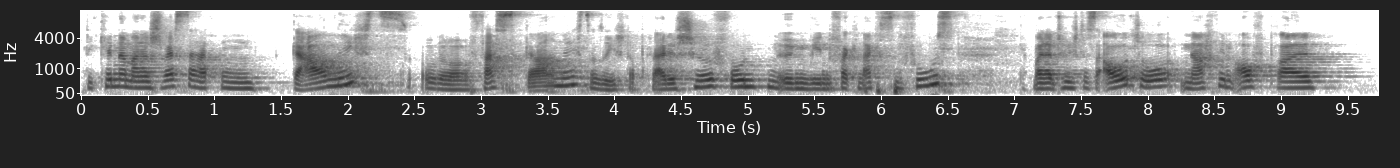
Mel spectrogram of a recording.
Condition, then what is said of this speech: Cleft palate. Aber letztendlich war das, ihr hört es ja selbst, ich habe so einen kleinen Sprachfehler.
